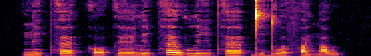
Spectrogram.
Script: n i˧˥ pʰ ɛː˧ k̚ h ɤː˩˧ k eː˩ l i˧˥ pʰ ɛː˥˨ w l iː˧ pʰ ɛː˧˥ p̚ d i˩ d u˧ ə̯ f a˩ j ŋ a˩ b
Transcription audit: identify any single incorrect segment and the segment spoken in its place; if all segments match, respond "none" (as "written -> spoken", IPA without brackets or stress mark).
b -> w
